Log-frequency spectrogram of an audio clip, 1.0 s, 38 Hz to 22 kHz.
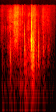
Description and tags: Pickup Note 03
A short clip of paper rustling to mimic the sound of a note being picked up.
